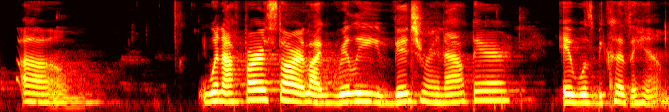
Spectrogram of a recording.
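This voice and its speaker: In an American accent, the speaker goes at a fairly slow pace with long, frequent pauses and fairly even intonation, and room echo is audible. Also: woman, fairly low pitch for a woman. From Houston, Texas (north side). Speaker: artist and entrepreneur. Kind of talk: casual interview.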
